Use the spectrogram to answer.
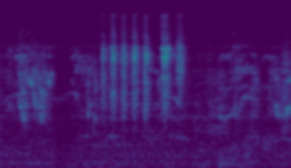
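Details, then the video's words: Budgerigars kept in cages give a scratchy warble, then a rapid series of about six bright, evenly spaced chirps, before the squeaky chatter resumes. "budgies birds cages"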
